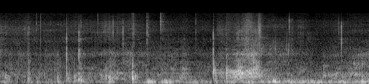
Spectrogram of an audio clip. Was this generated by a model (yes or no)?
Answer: yes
